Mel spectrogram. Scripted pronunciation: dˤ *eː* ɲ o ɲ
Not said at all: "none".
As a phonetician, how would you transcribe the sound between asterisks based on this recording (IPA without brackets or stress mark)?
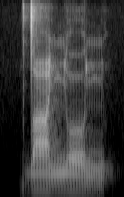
eː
